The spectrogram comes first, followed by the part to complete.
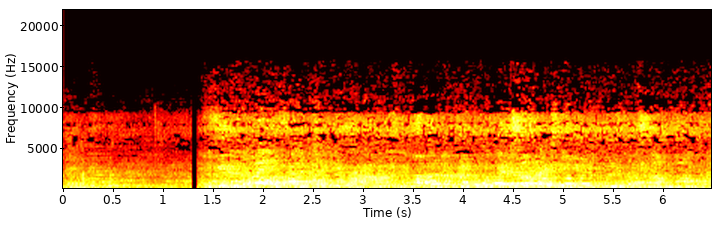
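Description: A group of young women chattering at once in a classroom, many overlapping voices with no single speaker clear. A sudden brief break about a second in, after which the chatter is louder.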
